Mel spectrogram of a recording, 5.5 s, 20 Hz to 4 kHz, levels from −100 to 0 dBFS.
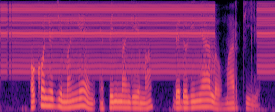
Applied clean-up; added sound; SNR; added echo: none; Alarm; 5 dB; none.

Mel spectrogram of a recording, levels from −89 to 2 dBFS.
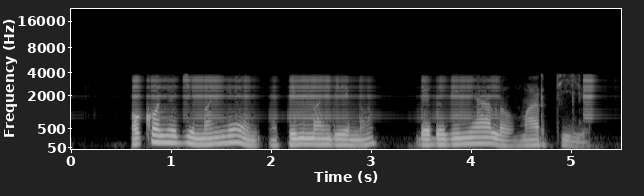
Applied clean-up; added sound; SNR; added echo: neural mask model RNNoise.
